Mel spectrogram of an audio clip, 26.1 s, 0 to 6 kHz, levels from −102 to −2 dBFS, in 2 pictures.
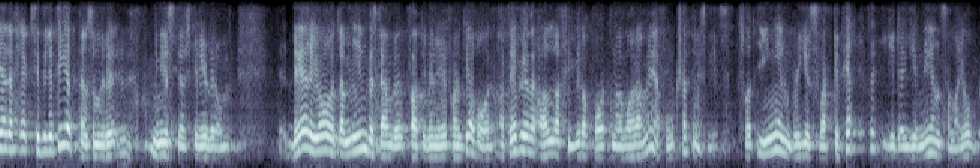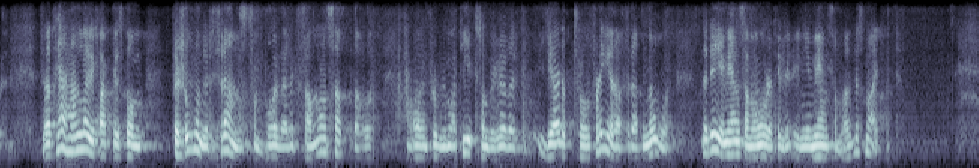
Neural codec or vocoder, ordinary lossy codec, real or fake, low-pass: codec, 16 kHz, 2 kbps, FreqCodec, smaller model; Opus, 24 kbps; fake; 5.4 kHz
